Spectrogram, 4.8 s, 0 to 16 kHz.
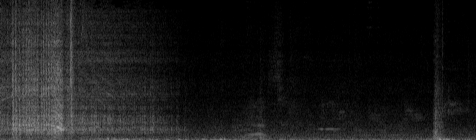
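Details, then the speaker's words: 1992 Honda Accord four-cylinder, wet compression test (a little engine oil added), ignition disconnected: short even cranking burst of about four revolutions, no stumble; good compression on this cylinder, nearly 195. "You can hear around 4 revolutions. Yes, the value is good, nearly 195."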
